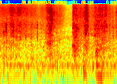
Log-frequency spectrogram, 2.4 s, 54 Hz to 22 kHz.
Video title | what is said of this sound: 고어텍스 2레이어 vs 2.5레이어 vs 3레이어 간단비교(goretex 2layer vs 2.5layer vs 3layer) | 바스락거리는 게 좀 있어요. 왜냐면 섬유 자체가 세 개를 하나로 뭉쳐놨기 때문에 바스락거리는 게 있습니다.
